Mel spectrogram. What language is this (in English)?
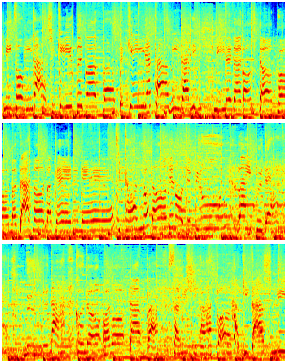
Japanese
